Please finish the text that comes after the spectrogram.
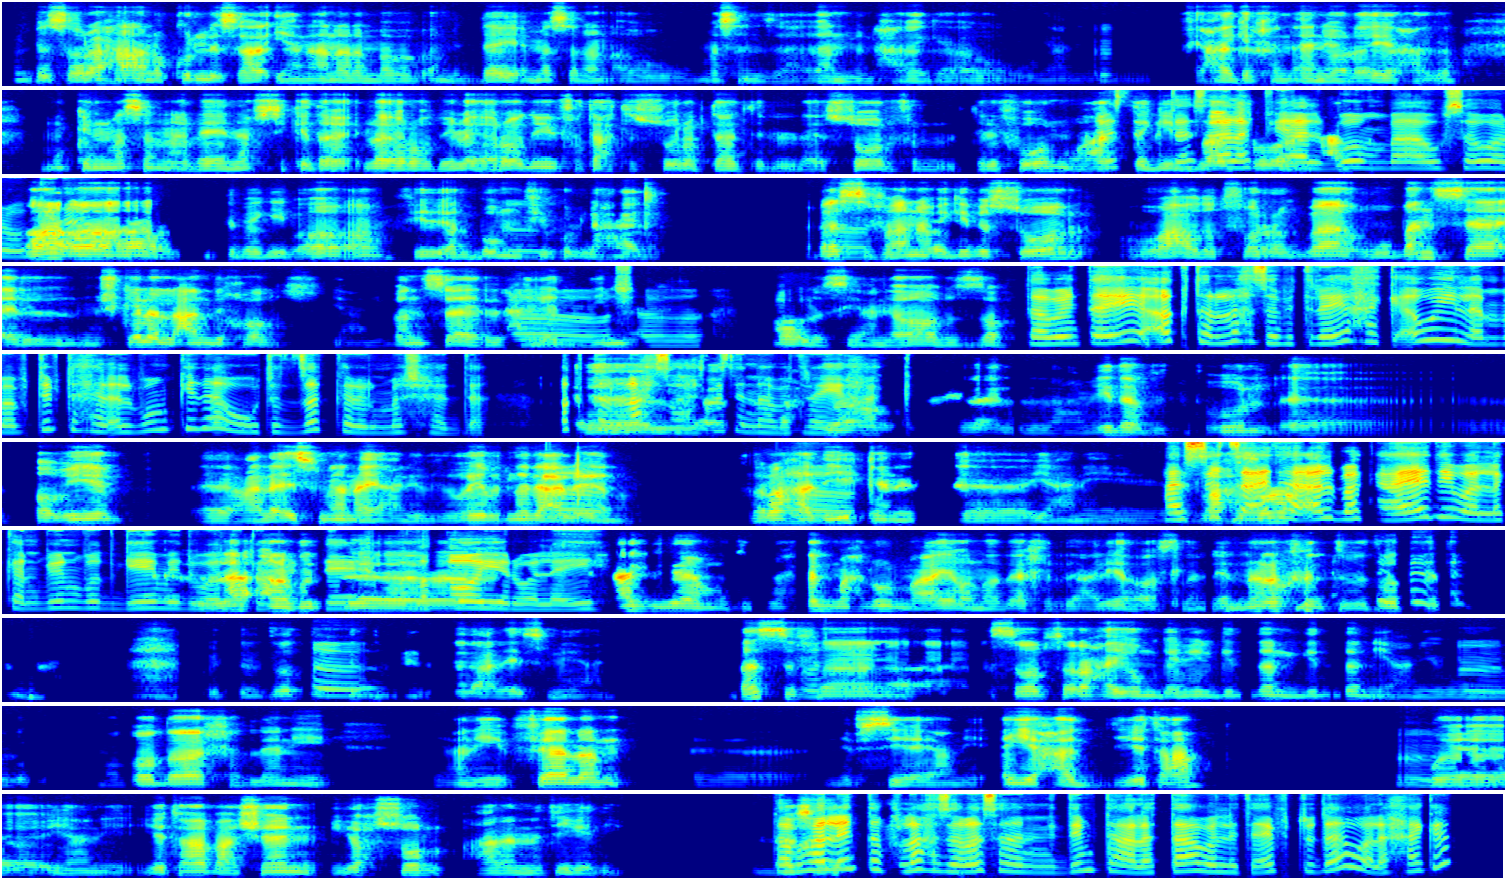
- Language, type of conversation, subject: Arabic, podcast, إيه أسعد يوم بتفتكره، وليه؟
- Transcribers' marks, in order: unintelligible speech; tapping; unintelligible speech; laugh; laughing while speaking: "لإن أنا كنت متوتر"; other background noise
